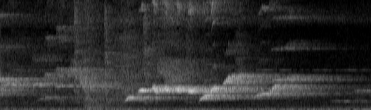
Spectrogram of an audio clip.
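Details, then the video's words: White-rumped shama from Medan sings for luring other birds, with clear upslurred whistles stepping higher in a short flowing phrase above steady low background noise. "Murai Batu Medan Gacor cocok buat pancingan"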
